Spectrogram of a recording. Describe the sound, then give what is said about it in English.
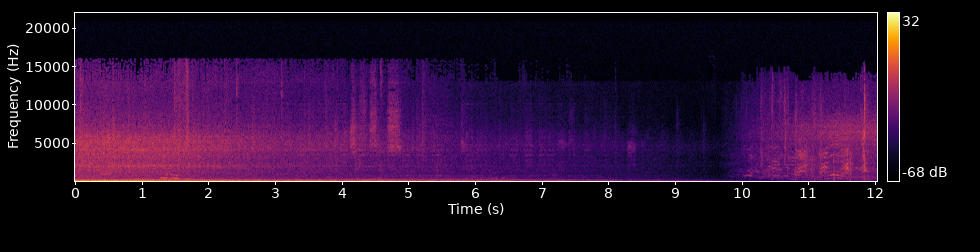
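Shuttle bus engine rumbles in a canyon, resonating off its walls: a loud, low, steady drone that gradually fades over several seconds into near quiet, with a brief scatter of higher noise at the end. “the sound of the shuttle bus resonating against the walls of the canyon.”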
